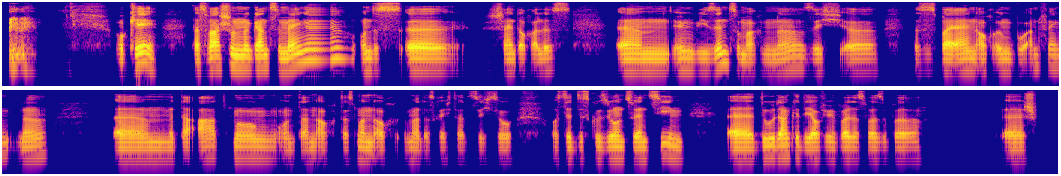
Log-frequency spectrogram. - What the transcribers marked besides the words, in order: throat clearing
- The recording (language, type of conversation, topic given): German, podcast, Wie bleibst du ruhig, wenn Diskussionen hitzig werden?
